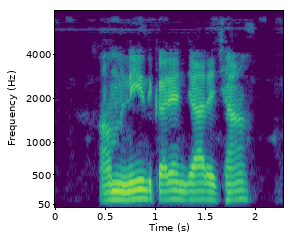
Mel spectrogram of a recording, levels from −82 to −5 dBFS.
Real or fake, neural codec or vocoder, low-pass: real; none; 7.2 kHz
